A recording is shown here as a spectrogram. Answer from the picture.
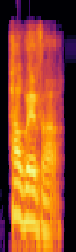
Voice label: "however", Indian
